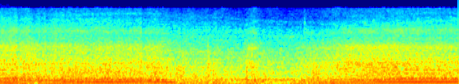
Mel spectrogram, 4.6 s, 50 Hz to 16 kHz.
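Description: Scania 143 truck's V8 diesel engine running under way. Its steady note dips about two seconds in, then builds again, slightly higher and louder.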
